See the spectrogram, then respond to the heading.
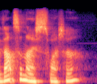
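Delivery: acted, passive-aggressive jab sounding like praise. Imitating an annoyed woman complimenting her friend: passive-aggressive tone. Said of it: "With just the right tone".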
